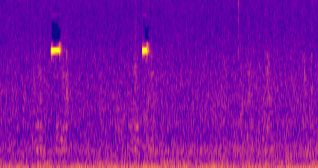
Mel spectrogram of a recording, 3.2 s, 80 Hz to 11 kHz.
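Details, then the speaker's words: 1987 Oldsmobile Toronado, engine running: faulty climate control panel stays unlit and gives two short, high intermittent beeps over a quiet engine hum; front defrost and heat control don't work; panel is to be replaced. "now sometimes this will work like see right now you can hear that little beeping"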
